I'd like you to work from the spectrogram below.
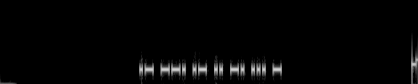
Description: Morse code, heard as a keyed tone, about 48 wpm, 700 Hz. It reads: AGAINST
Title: Seven Letter Words - 45wpm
